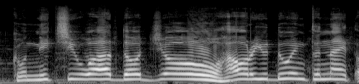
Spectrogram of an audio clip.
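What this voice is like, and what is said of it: Put-on Japanese accent. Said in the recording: “Me doing a uh, ... Japanese. I don't even know what accent that was. ... Japanese impression”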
